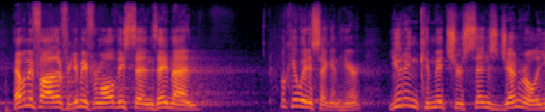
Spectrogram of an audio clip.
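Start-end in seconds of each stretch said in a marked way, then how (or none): 0.1-2.0 loud, hurried, careless prayer, much higher; rushed generic prayer. Pretend. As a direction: rattle off a prayer without meaning it. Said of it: "It shouldn't be".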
